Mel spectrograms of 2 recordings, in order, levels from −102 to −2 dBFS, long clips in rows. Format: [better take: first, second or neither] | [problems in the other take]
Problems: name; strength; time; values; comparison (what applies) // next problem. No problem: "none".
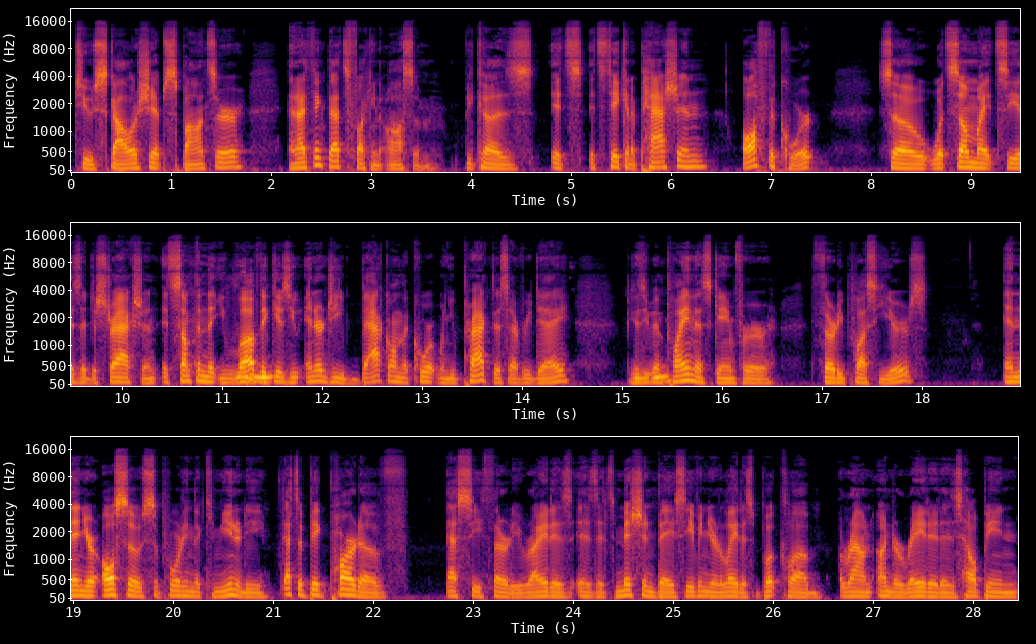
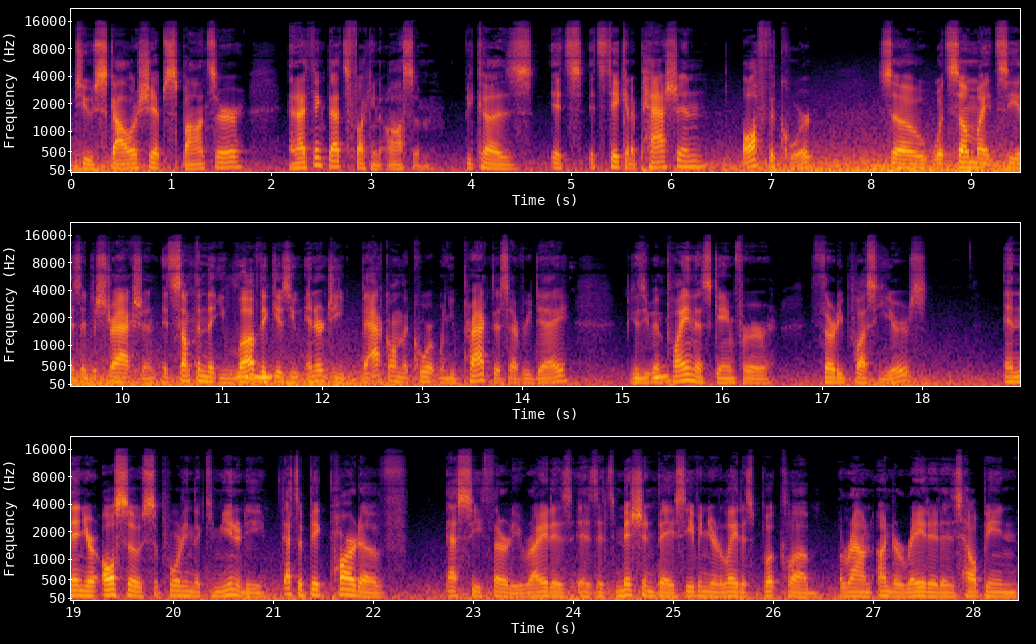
first | wind noise on the microphone; occasional gusts; 20 dB below the speech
